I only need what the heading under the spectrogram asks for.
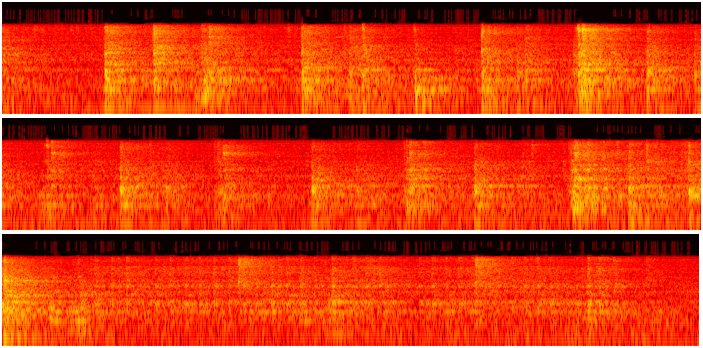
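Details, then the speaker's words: Bicycle rear derailleur after cable tension was adjusted with the barrel adjuster; crisp single clicks shifting cleanly through the gears with no chatter or grinding, indexing set right. "move to the release button and the gear turns smoothly downward side"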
